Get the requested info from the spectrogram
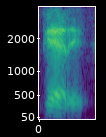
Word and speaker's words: Gaddie: Which is Kenneth Gaddy, and the last name is spelled G-A-D-D-I-E.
